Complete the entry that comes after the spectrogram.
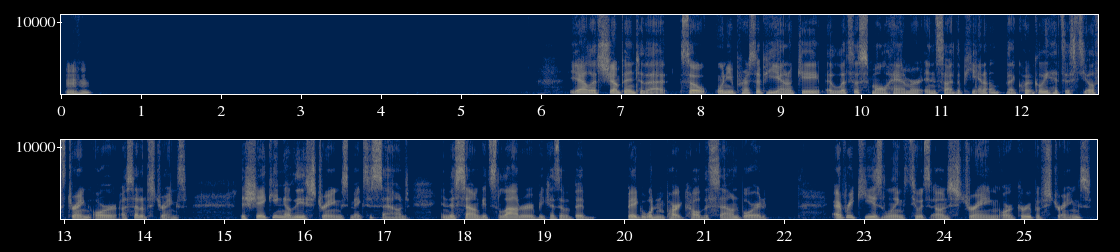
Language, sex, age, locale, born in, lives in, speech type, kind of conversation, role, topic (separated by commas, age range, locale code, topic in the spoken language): English, male, 30-34, en-US, United States, United States, read, expert-assistant, expert, How does a piano produce sound?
